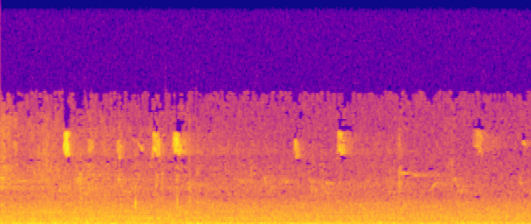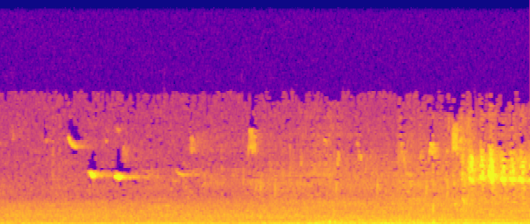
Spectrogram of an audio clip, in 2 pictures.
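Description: Faint, short high-pitched chirps of small birds scattered over a quiet background. There are two louder falling notes about six seconds in and a quick cluster of chirps near the end.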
